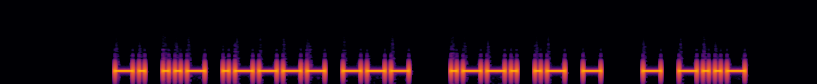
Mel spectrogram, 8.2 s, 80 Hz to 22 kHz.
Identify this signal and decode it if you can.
Morse code, heard as a keyed tone, about 20 wpm, 700 Hz. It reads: NU1O PAT TX
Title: K1USN SST QSO Practice - 20wpm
